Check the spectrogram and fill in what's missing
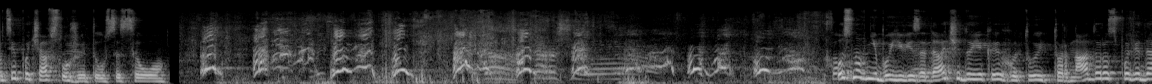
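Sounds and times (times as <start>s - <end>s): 
speech: 0.0s - 1.8s, 8.4s - 11.5s
service dog barking during training: 2.0s - 8.1s.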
